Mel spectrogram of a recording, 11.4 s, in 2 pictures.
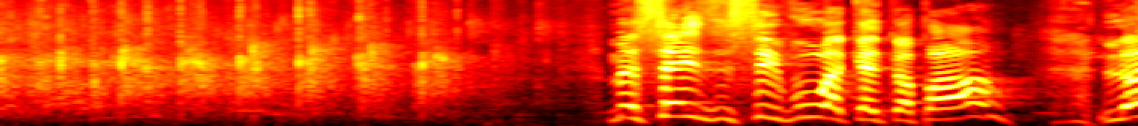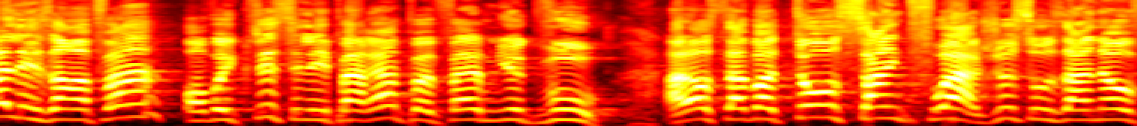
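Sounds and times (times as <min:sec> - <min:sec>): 
audience applause: 0:00.0 - 0:02.9
speech: 0:03.0 - 0:11.3.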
